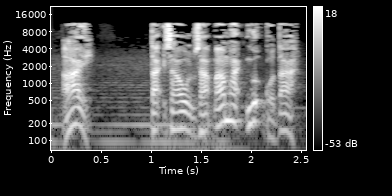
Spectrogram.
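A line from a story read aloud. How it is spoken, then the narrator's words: Shouting. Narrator (Vietnamese): Trường Sinh hét lên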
